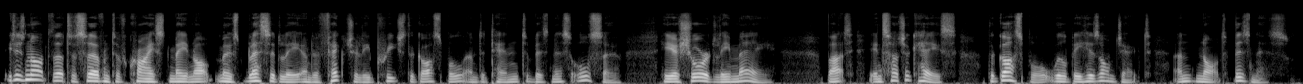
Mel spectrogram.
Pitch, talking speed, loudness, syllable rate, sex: 130 Hz, 180 wpm, -20 LUFS, 5.0 syllables/s, male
